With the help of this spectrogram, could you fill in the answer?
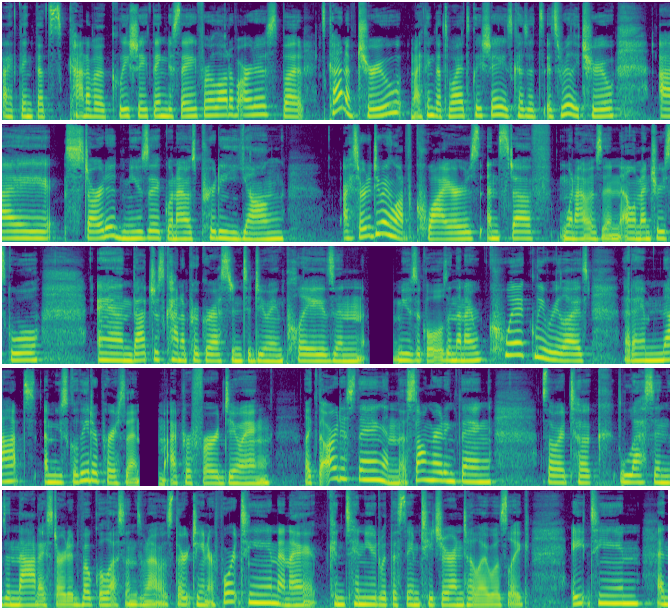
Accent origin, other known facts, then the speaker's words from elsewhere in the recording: Boston, Massachusetts, United States; I am from Boston, Massachusetts.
